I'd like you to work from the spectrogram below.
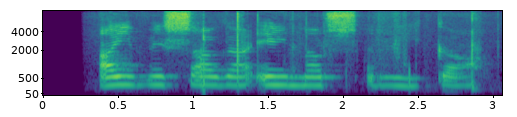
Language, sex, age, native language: Icelandic, male, 10, Icelandic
